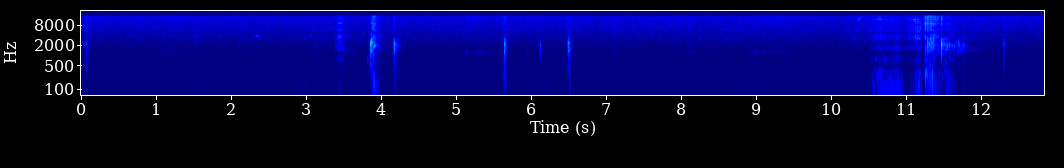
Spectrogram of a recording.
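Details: Sakura, a Shiba Inu, sleep talks with eyes half open and white: scattered soft clicks and short squeaky yips, followed by a louder, breathy grumbling burst lasting about a second.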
